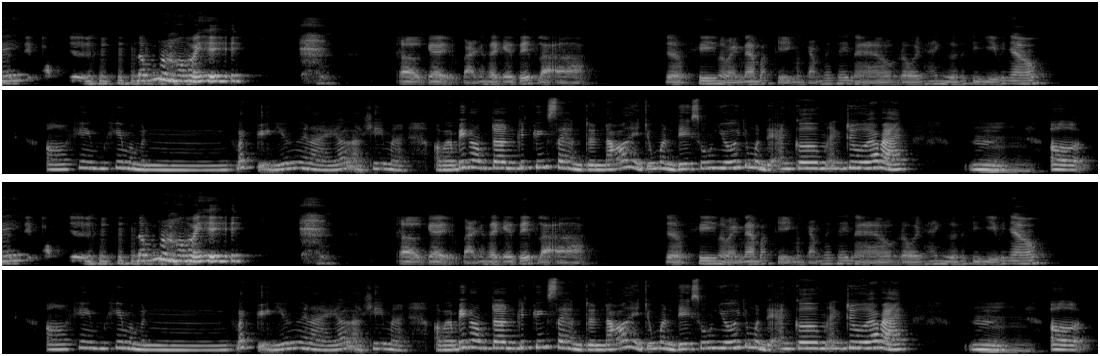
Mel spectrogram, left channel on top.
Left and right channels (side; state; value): both; identical; correlation 1.00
